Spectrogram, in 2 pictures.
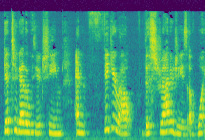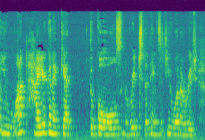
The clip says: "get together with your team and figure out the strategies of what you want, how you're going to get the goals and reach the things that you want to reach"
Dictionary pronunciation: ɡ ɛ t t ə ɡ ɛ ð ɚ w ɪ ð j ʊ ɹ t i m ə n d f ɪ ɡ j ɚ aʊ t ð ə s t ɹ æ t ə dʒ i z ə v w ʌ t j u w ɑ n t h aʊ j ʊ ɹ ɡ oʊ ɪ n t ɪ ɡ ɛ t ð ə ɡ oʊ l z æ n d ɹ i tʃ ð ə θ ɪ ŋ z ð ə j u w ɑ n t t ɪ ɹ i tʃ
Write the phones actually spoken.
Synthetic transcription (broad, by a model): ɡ ɛ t t ə ɡ ɛ ð ɚ w ɪ ð j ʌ ɹ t i m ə n f ɪ ɡ j ɚ aʊ t ð ə s t ɹ æ t ə dʒ i z ə v w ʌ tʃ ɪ w ɑ n t h aʊ j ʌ ɹ ɡ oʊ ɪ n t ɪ ɡ ɛ t ð ə ɡ oʊ l z n ɹ i tʃ ð ə θ ɪ ŋ z ð ə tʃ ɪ w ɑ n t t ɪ ɹ i tʃ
